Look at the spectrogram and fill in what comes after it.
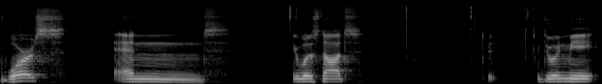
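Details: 22-year-old man from Paraguay who has stuttered for as long as he can remember and trains daily with a community of stutterers; pauses and blocks; stuttering.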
